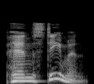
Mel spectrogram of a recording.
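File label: "penstemon", English, British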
